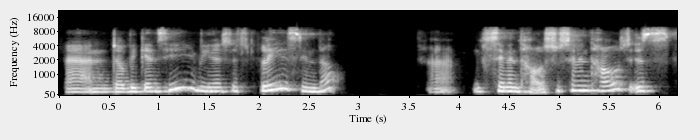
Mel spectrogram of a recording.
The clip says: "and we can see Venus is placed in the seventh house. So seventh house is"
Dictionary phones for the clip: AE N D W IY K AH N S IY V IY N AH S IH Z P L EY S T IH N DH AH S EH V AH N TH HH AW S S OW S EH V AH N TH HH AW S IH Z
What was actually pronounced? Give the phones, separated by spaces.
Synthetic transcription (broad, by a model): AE N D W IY K AH N S IY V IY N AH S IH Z P L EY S IH N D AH S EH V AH N T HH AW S S OW S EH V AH N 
